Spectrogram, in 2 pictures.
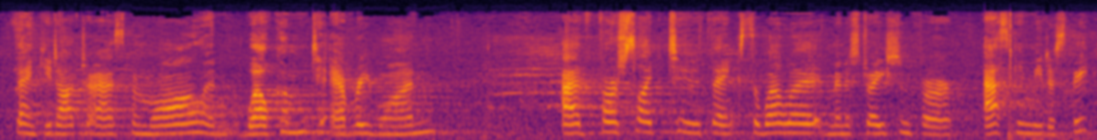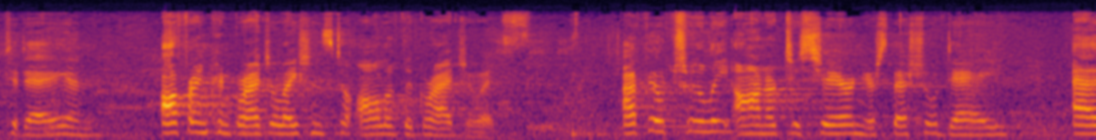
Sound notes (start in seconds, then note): none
